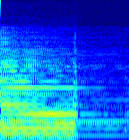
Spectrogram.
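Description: A sustained, heavily distorted electric guitar chord from a dug-in attack into an overdriven amp rings out loud and steady, then cuts off abruptly into a quieter, buzzing decay.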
